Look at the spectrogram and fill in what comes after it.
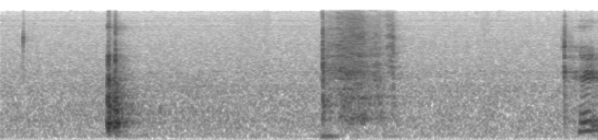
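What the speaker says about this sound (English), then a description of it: "we're going to scrape this in this direction so that the pink doesn't bleed onto anything else on that image" Three short scraping strokes drag nail polish across a Konad stamping plate, each a brief rasping rub. The first is quick, the second is longer, and the last is cut short, with near silence between them.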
